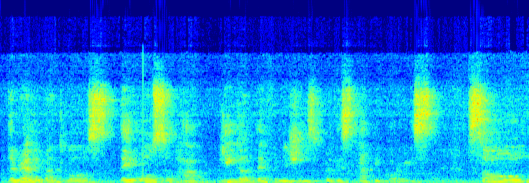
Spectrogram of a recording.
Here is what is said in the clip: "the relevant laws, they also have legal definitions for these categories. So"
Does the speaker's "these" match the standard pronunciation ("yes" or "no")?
no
